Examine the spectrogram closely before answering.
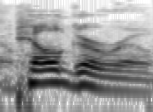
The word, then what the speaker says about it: Pilgaroo: actually been saying it wrong. It's I thought not it was- Pillaroo. Oh, that was Pillaroo. It's Pilgaroo.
